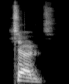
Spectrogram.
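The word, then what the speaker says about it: church: अगला नियम है जब सी के साथ एच जुड़ जाए जैसे यहां पर मैंने लिखा है सी एच, तो आवाज च होती है। अर्थात आपको सी एच को च का उच्चारण करना है।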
